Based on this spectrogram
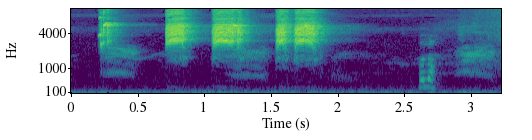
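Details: Black francolin of the Sindhi type giving a grating call of four loud rasping notes, then a short low clucking note and a faint chirp, over a constant low hum.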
